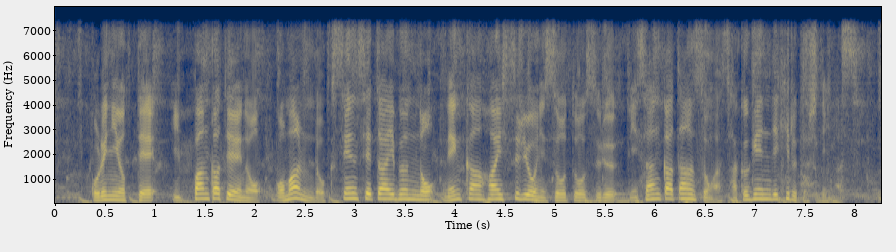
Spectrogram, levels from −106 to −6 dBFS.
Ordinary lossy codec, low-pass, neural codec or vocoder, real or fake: none; 7.2 kHz; codec, 24 kHz, 6 kbps, HILCodec; fake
